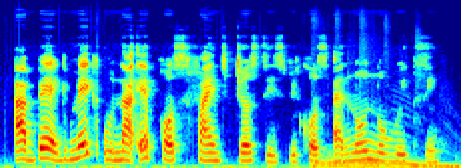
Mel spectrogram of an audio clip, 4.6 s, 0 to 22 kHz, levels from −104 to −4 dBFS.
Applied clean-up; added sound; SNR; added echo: none; Crackle; 16 dB; none.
